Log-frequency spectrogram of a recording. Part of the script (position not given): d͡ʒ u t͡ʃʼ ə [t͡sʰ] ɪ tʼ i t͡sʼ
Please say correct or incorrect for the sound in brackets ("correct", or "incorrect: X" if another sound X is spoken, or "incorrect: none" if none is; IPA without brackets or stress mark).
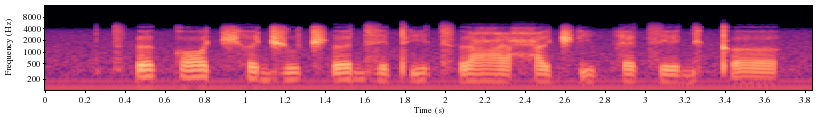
incorrect: d͡z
